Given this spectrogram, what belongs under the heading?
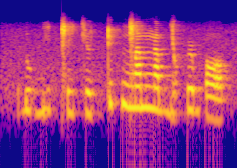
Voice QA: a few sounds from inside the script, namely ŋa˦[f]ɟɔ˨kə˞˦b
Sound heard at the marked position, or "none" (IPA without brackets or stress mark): b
